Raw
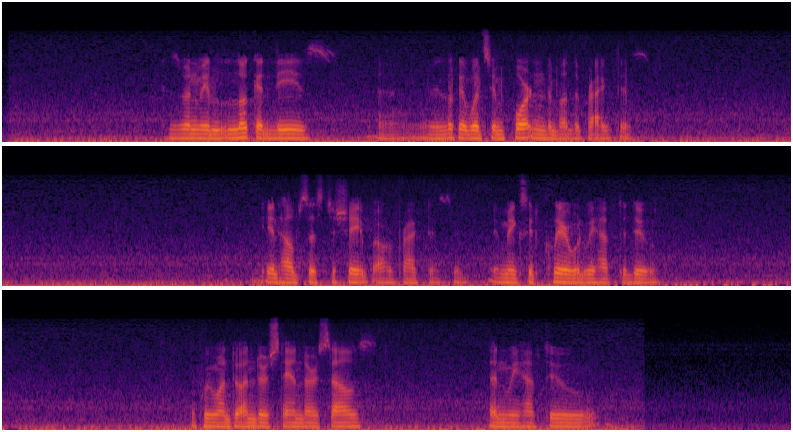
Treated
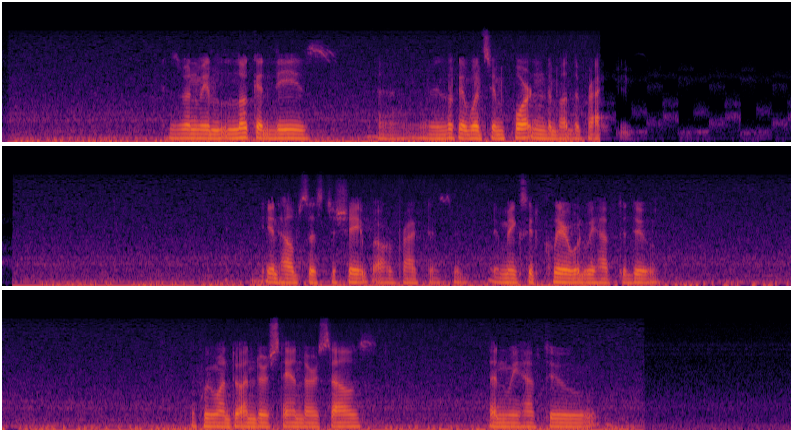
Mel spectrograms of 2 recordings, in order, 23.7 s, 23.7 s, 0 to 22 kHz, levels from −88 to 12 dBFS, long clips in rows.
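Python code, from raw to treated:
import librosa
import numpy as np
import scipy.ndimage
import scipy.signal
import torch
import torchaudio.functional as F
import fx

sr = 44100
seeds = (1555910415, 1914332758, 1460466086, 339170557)

y = fx.vowel_held(x, sr, hz=6.4, at=(5.98, 8.0))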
